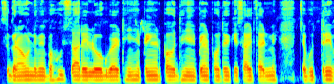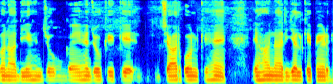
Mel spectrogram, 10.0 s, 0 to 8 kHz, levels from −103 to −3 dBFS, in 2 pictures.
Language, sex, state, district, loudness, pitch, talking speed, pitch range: Hindi, male, Chhattisgarh, Balrampur, -27 LUFS, 105 Hz, 215 wpm, 100-105 Hz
